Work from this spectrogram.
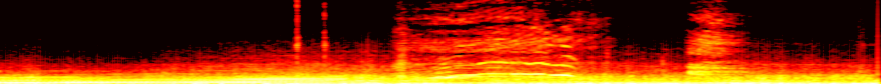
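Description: A Lexus LFA supercar revs, its engine note climbing and falling in a quick sweep over steady road and wind rumble, heard from inside or close by.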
